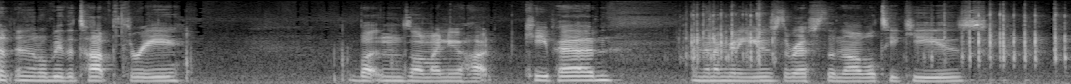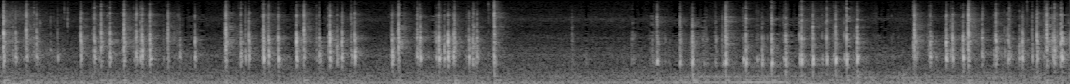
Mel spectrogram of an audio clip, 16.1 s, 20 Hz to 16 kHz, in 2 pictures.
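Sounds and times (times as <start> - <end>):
mechanical keyboard typing: 5.1 - 6.0, 6.8 - 16.0.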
